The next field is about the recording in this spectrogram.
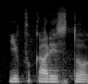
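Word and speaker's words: ευχαριστώ: 근데 현대 그리스어로는 약간 발음이 달라졌는데 이프카리스토 한번 따라해 보시겠어요?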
